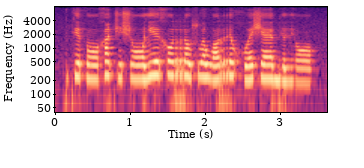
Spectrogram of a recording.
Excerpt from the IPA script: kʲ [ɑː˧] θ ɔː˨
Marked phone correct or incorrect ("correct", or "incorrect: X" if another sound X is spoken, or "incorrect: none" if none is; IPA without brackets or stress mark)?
incorrect: ɑ˧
